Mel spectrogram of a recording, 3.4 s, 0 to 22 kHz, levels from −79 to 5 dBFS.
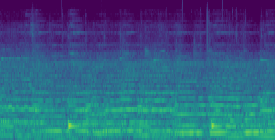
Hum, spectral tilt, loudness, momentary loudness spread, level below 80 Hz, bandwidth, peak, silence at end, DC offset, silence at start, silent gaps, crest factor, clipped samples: none; -6.5 dB/octave; -24 LUFS; 4 LU; -44 dBFS; 17.5 kHz; -6 dBFS; 0 s; under 0.1%; 0 s; none; 16 dB; under 0.1%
